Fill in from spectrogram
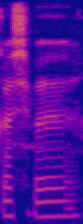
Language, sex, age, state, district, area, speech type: Bodo, female, 60+, Assam, Udalguri, rural, spontaneous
